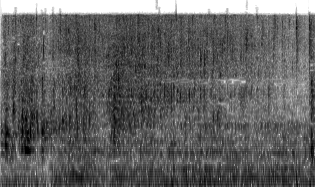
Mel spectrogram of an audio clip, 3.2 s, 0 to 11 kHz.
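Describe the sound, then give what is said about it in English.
Water pours and trickles steadily from a container into a sink as 2 cups of soaked raw cashew nuts are drained, a continuous splashing drain with a bright, hissing wash and no talking. “I have 2 cups of raw cashew nuts right here soaking in water. So I'm going to drain these now.”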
